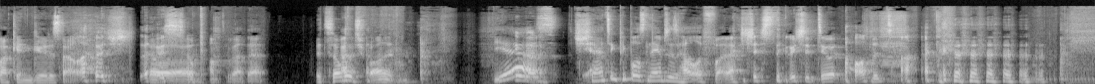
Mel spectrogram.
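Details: Adult speaker; Normal conversational speech.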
